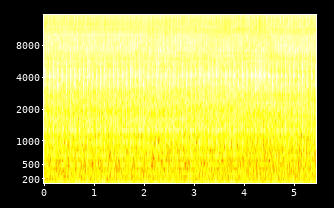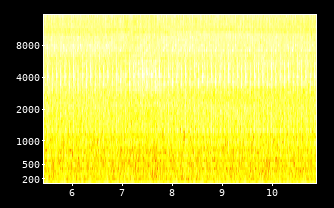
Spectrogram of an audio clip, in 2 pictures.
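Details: BMW 750Li N63 V8 at idle after fuel injectors and high-pressure fuel pump were replaced: sharp, regular tick about once a second with misfire; owner suspects timing chain, unconfirmed.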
